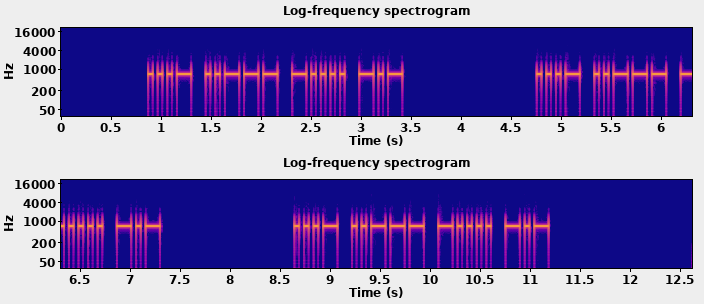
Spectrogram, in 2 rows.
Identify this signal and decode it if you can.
Morse code, heard as a keyed tone, about 25 wpm, 700 Hz. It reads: V26K V26K V26K
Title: Call Signs Repeated 2x - 25wpm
